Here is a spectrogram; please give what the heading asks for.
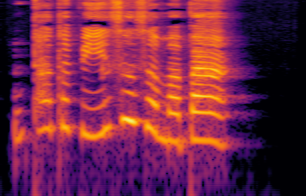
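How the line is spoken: Shouting. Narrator (Chinese): 快乐先生喊道

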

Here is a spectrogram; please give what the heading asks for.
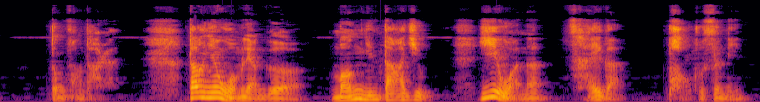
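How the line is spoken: Sighing, slow speech. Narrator (Chinese): 这卖茶人叹了口气，然后慢慢的说道

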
